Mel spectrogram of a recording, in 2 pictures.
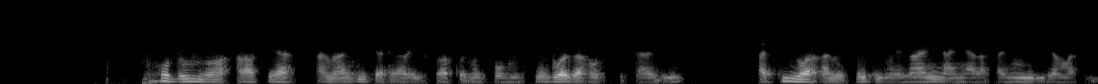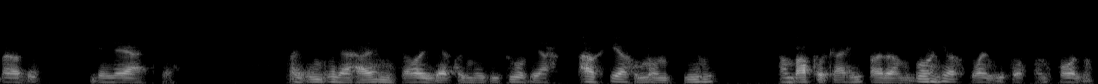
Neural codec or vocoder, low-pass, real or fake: codec, 16 kHz in and 24 kHz out, 0.8 kbps, FocalCodec, streaming, 65536 codes; 3.6 kHz; fake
